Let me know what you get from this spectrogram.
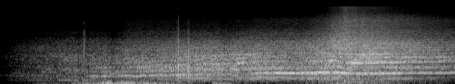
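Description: A fast car passing with its engine at high revs. The sound grows louder to a peak about three and a half seconds in, then fades.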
